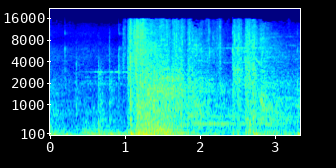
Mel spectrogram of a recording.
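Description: An explosion booms with crackling debris.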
